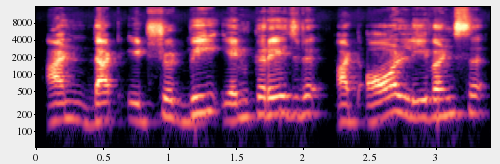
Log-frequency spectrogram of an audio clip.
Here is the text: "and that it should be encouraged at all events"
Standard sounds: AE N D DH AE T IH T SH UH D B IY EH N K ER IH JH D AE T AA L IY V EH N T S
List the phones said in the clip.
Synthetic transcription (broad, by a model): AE N D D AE T IH T SH UH D B IY EH N K ER IH JH D AE T AA L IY V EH N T S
